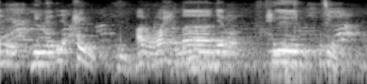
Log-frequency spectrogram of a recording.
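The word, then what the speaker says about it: الرحمن الرحيم: Itu aja pengucapannya. Nah, sama dia tadi di Iya. Nah, h-nya itu h-nya itu dia him arrahmanirrahim kecil. Arahmanirrahim.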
